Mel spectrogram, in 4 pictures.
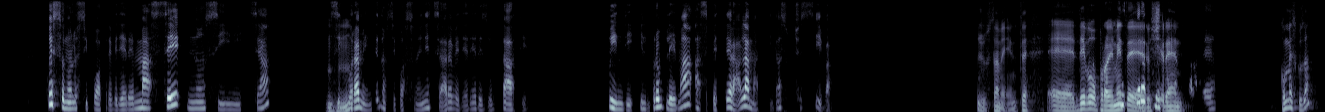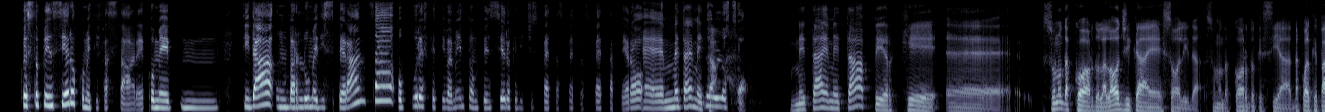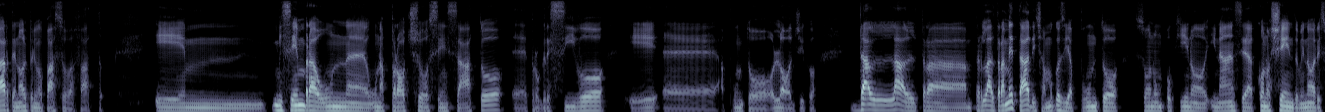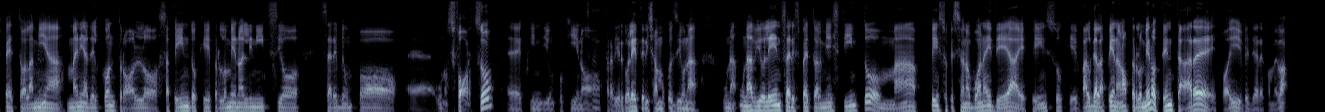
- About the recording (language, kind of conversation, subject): Italian, advice, Come posso isolarmi mentalmente quando lavoro da casa?
- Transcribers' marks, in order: "probabilmente" said as "proabilmente"; tongue click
